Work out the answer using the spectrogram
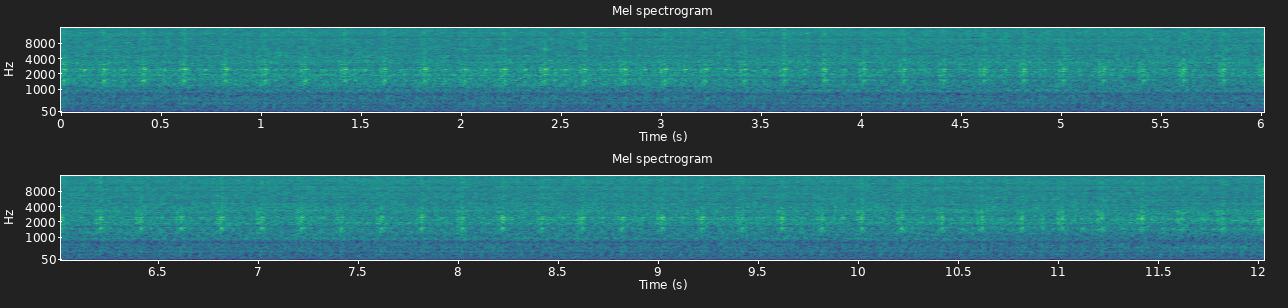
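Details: Honda CR-V at idle: sharp, even ticking/clacking about two and a half times a second over a steady idle; engine ticking, cause unknown to the owner.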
